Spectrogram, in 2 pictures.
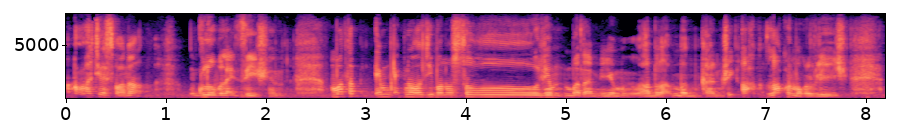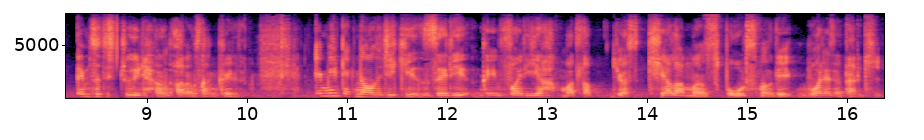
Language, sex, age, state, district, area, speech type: Kashmiri, male, 45-60, Jammu and Kashmir, Budgam, urban, spontaneous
